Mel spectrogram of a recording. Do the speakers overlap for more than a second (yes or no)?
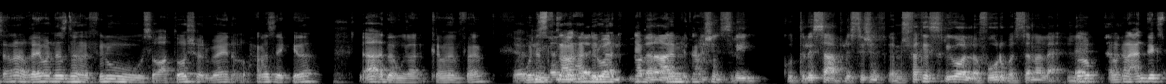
yes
